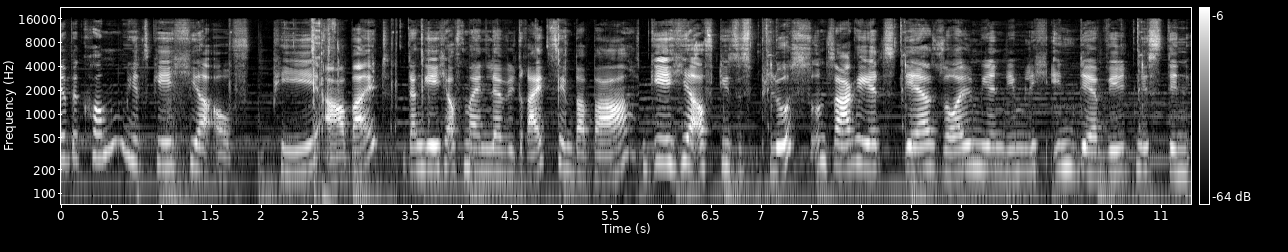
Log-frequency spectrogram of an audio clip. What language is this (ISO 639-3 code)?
deu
